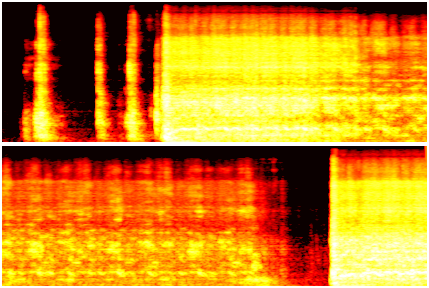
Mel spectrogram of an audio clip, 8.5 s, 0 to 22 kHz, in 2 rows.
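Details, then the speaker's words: 1965 Ford Mustang 260 V8 after new fuel pump, coil, plugs and carburetor: steady starter churn around three and a half turns a second, never catching; cranks but no start, no spark, later fixed by distributor replacement. "I wonder now if it's getting any spark or not."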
